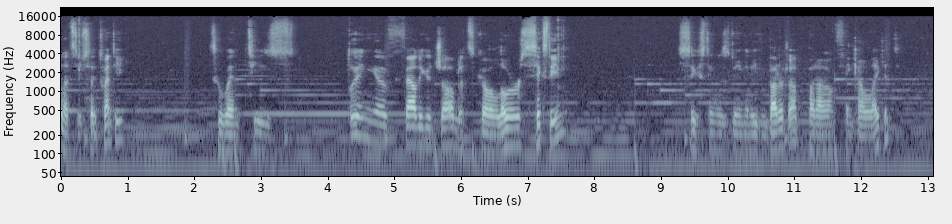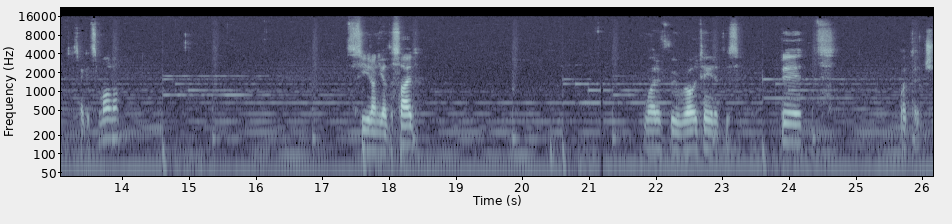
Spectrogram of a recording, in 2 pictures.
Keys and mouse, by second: 1.5-4.5 middle drag, 6.1-8.1 drag, 8.6-10.7 middle drag, 11.2-11.6 middle drag, 12.6-16.1 shift+drag, 17.4-18.2 middle drag, 18.6-20.6 middle drag, 21.0 right click, 22.3 r, 22.6 z.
